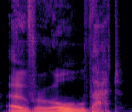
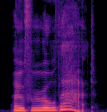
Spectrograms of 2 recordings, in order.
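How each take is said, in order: First: Assured, level-pitched royal confirmation; answering king. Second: Very high, incredulous rising question; asking little prince. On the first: King confirms his rule to the prince, assured. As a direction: confirm it with calm authority, falling at the end. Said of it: "the king answered". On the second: Little prince questions the king about the stars, incredulous. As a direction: ask in amazement, pitched way up. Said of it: "asked the little prince". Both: A narrator's reading.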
